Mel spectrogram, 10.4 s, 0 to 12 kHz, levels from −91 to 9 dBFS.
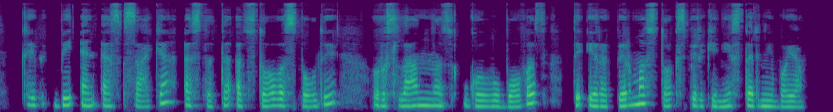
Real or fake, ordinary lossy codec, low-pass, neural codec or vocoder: real; AAC, 32 kbps; 10.8 kHz; none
